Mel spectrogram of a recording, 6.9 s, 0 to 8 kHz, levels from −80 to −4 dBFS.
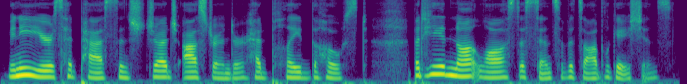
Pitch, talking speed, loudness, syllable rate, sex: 165 Hz, 185 wpm, -18 LUFS, 5.1 syllables/s, female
